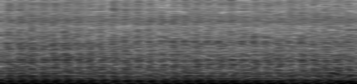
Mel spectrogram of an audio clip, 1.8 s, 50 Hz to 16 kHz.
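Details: Yamaha Mio 125 MX carbureted scooter, after replacing the failed vacuum fuel cock that caused two months of hard starting: steady, even single-cylinder putter at idle with regular low pulse, no stumbles; idling cleanly.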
